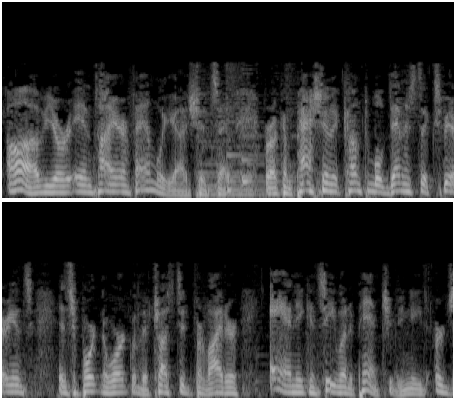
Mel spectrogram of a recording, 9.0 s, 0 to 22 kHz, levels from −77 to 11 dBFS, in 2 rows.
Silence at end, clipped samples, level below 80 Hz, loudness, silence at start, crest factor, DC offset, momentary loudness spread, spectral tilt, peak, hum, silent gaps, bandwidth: 0 s; under 0.1%; -38 dBFS; -21 LUFS; 0.05 s; 18 dB; under 0.1%; 5 LU; -5.5 dB/octave; -2 dBFS; none; none; 6.4 kHz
